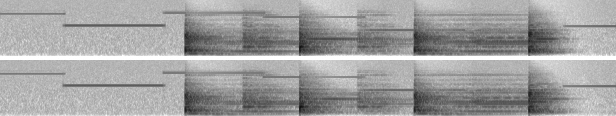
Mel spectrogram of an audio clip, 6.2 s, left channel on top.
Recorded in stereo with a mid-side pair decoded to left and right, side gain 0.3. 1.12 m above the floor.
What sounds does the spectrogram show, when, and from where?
1.9 s a snare drum: 15° left, 2.5 m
